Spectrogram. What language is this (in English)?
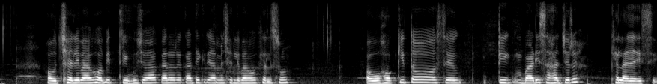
Odia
